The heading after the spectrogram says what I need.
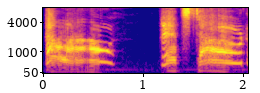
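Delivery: deep, booming character voice, low and swooping. Checking whether he can still do his old character voice, Toad voice. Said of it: "can I still do my Toad voice?".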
